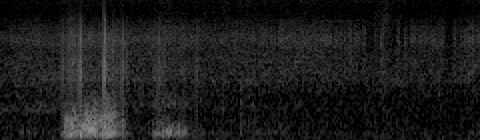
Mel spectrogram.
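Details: Normal vesicular breath sounds.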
